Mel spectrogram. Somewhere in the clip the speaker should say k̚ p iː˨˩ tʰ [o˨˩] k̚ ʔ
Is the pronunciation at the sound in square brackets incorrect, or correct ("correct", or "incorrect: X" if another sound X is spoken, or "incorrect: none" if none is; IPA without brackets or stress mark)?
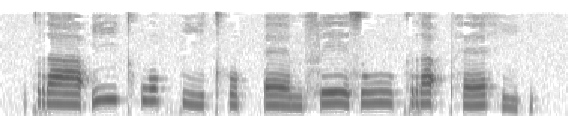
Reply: correct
